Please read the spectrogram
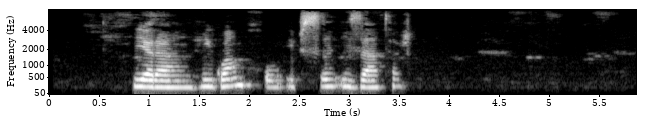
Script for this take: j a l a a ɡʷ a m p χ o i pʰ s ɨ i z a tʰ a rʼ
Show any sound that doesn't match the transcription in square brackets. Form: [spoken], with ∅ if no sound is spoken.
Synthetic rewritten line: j a [ɾ] a [i] ɡʷ a m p χ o i pʰ s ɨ i z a tʰ a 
